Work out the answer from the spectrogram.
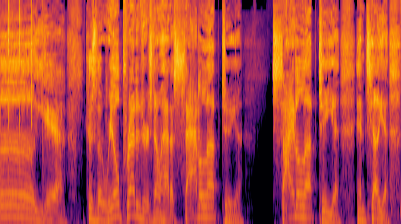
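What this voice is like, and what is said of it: Usual voice. Nothing is said of it.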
